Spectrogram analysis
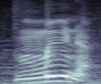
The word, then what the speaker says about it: mână: The most difficult vowels for foreigners to pronounce are a and ü, ü din i or ü din a. For example, lanternă, lanternă, flashlight. Început, început, beginning. Or mână, mână, hand.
